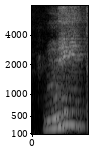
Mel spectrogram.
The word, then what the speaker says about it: nicht: 그 다음에 이제 독일어에서요, nicht 하면 영어의 not에 해당하는 겁니다. 아니다, nicht 할 때도 이걸 쓰면 정확하게 nicht 이렇게 하면 됩니다.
